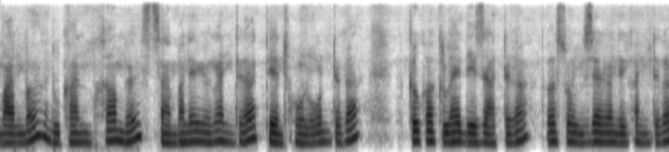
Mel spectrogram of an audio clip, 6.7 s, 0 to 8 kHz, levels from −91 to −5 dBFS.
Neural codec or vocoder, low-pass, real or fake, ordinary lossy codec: codec, 16 kHz in and 24 kHz out, 1.1 kbps, FireRedTTS-2 codec; 7.2 kHz; fake; none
